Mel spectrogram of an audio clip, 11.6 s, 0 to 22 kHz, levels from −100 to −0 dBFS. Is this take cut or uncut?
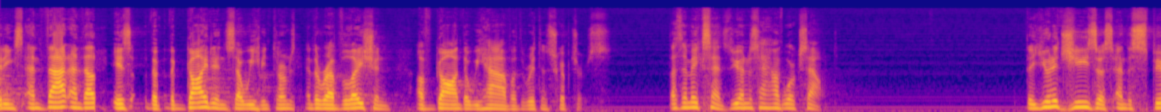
cut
